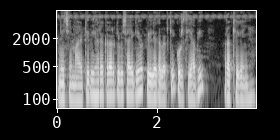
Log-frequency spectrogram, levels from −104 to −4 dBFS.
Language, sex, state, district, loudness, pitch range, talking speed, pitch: Hindi, male, Uttar Pradesh, Lalitpur, -21 LUFS, 110-125 Hz, 255 wpm, 115 Hz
